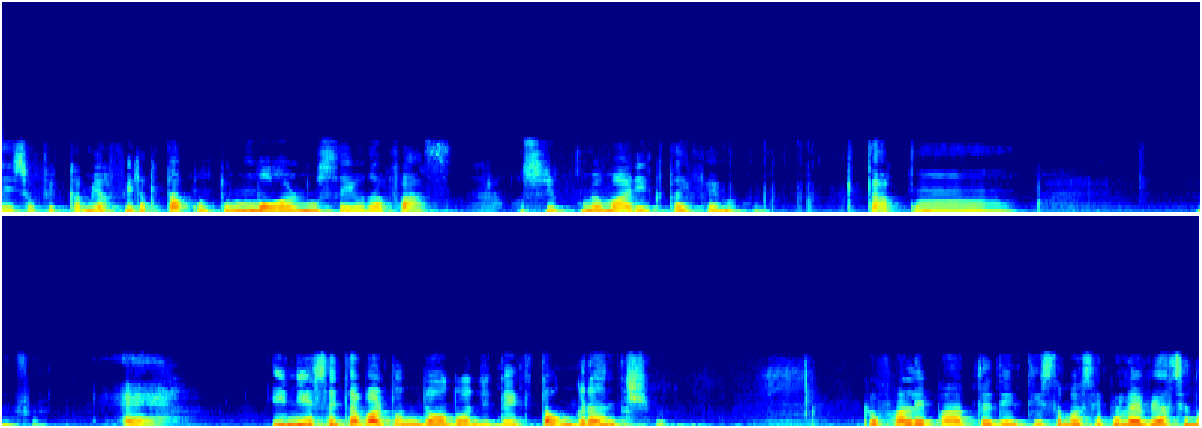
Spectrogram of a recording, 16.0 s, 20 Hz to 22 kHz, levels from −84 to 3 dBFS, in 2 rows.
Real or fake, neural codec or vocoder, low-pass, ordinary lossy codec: real; none; none; none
